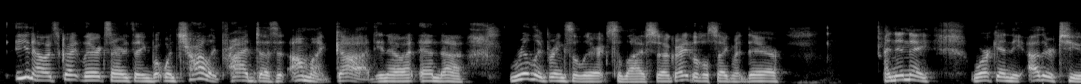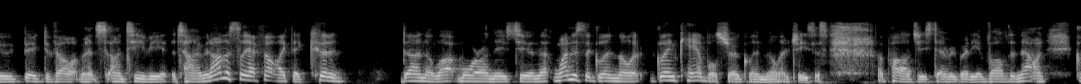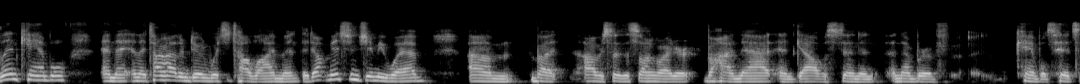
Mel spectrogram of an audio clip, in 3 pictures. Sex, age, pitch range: male, 40-59, 130-165 Hz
